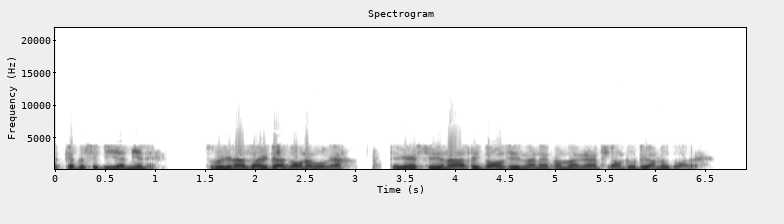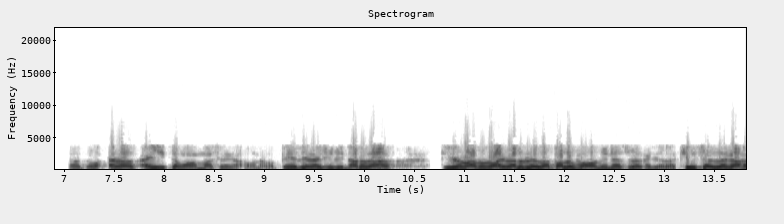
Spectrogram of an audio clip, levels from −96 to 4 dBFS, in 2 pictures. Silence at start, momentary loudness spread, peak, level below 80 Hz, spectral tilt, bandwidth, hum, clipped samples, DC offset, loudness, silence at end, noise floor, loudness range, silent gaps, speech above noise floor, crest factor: 0.15 s; 14 LU; -8 dBFS; -62 dBFS; -9.5 dB/octave; 4.3 kHz; none; under 0.1%; under 0.1%; -24 LUFS; 0 s; -79 dBFS; 6 LU; none; 55 dB; 16 dB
